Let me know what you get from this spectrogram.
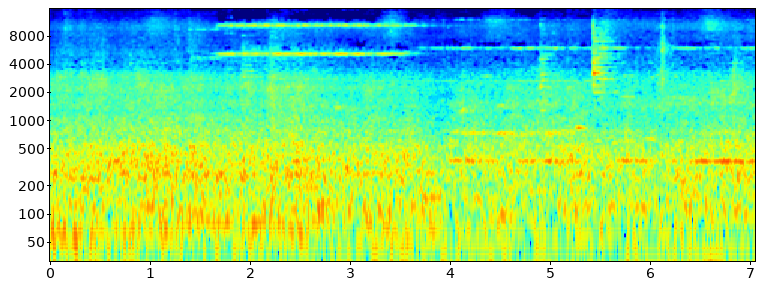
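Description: Train rolling slowly through a station, its wheels on the rails giving a steady rumble and hiss. Thin high-pitched wheel squeals come and go, and a couple of sharp clicks sound near the end.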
